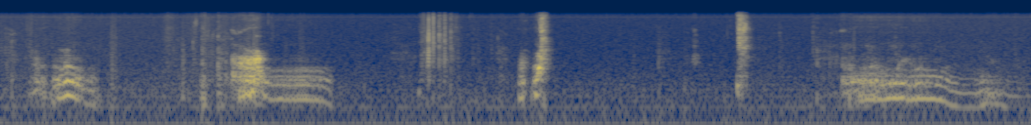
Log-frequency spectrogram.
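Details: Wicked, a female pet dog indoors on a bed, talking: three drawn-out, wavering groaning vocalizations, each one to two seconds long and rich in harmonics, separated by rustling and a few sharp knocks.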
